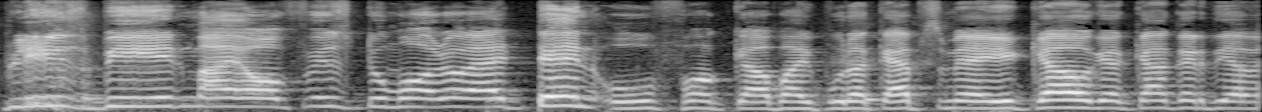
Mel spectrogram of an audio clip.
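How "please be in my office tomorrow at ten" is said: all-caps message. Acted.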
